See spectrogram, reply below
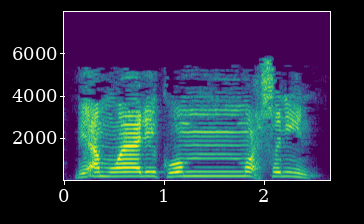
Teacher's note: هو من أشد حالات الإظهار الشفوي بأموالكم محصنين إدغام مثلين صغير أدغمنا الميم الأولى الساكنة في الميم الثانية متحركة بحيث صارت ميما واحدة مشددة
